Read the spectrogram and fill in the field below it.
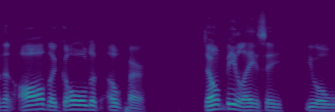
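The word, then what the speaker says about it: Ophir: all the gold of oper. Don't be lazy. You will waste your advantage. And the reason I put the gold of oper is spelled op hir.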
